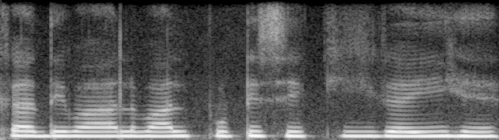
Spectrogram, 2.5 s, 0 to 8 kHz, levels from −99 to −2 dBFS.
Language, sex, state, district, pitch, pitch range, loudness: Hindi, female, Jharkhand, Palamu, 250 Hz, 250-255 Hz, -12 LUFS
